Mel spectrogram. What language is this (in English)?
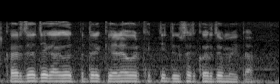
Marathi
